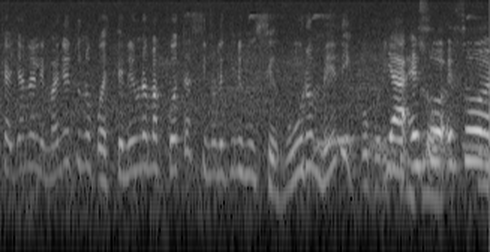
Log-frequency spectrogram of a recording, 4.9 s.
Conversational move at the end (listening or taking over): taking over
